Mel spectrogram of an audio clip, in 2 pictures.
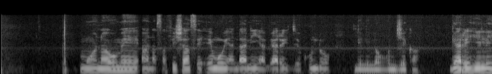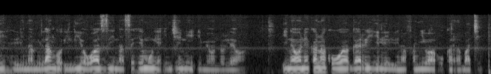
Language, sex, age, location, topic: Swahili, male, 25-35, Nairobi, finance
